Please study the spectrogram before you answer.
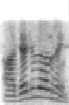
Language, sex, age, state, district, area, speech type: Sindhi, male, 45-60, Delhi, South Delhi, urban, conversation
